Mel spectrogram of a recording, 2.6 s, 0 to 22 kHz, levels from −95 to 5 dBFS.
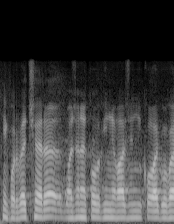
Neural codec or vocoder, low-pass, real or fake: codec, 16 kHz, 2 kbps, X-Codec, HuBERT features, trained on balanced general audio; 7.2 kHz; fake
